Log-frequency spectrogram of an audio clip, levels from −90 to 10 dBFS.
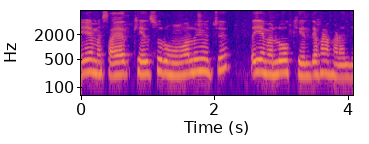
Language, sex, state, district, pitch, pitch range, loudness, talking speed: Garhwali, female, Uttarakhand, Tehri Garhwal, 220 Hz, 210-240 Hz, -22 LUFS, 235 wpm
